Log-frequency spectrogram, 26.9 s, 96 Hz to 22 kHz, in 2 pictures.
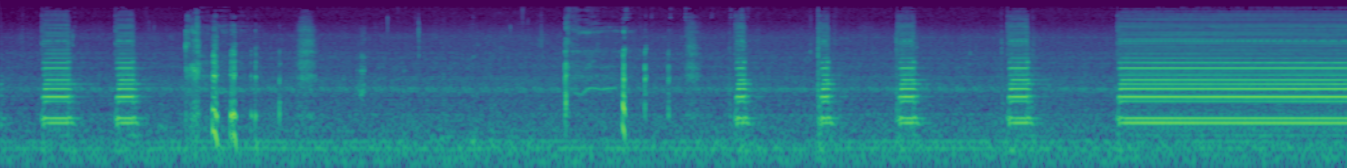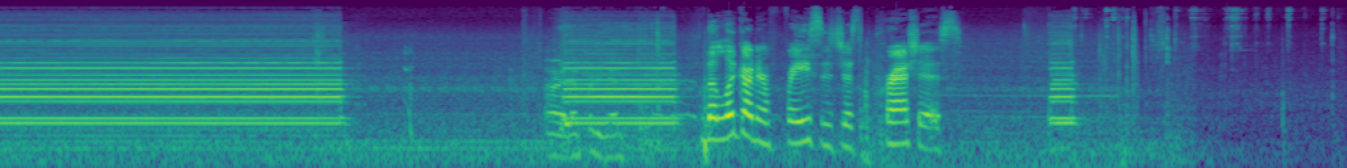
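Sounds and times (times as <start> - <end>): truck horn honking: 0.0 - 1.6, 7.3 - 9.4, 10.0 - 10.5, 11.1 - 17.2, 18.9 - 23.1, 23.8 - 24.6.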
